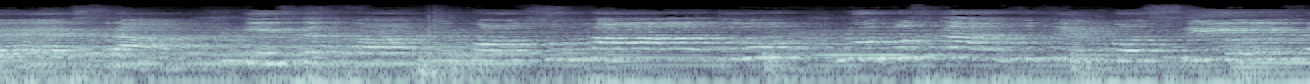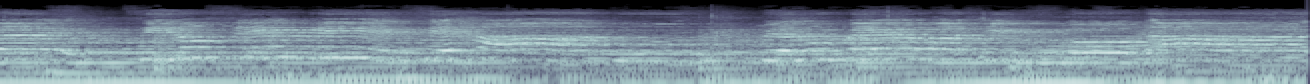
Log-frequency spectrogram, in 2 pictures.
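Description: Two girls singing a Portuguese-language gospel song with music behind them.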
